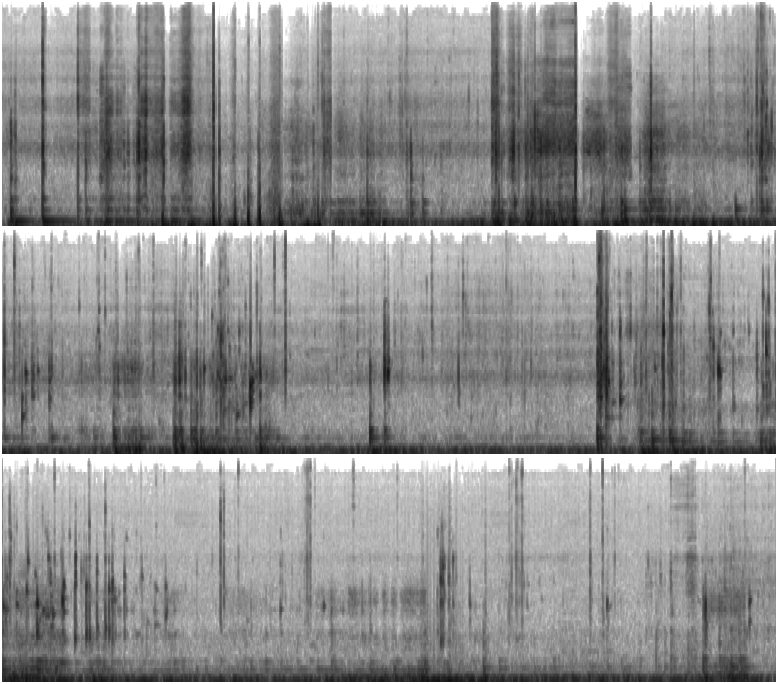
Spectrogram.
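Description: River water sloshing and splashing against an action camera mounted at the waterline of an inflatable raft, with a steady low rumble and many sharp knocks and thumps throughout.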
